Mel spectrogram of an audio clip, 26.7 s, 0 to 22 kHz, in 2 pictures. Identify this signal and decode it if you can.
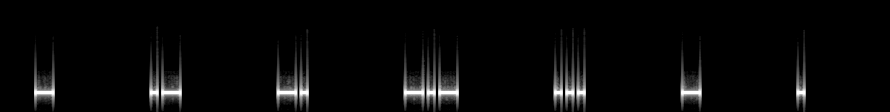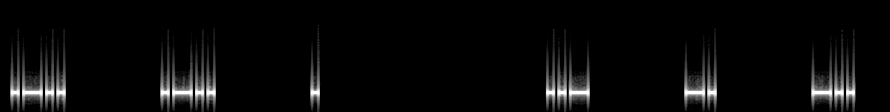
Morse code, heard as a keyed tone, about 14 wpm, spaced as for 5 wpm, 700 Hz. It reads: TANKSTELLE UND
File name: Morsekurs / Witze / Witz 28 Juli 2020, 25 F70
